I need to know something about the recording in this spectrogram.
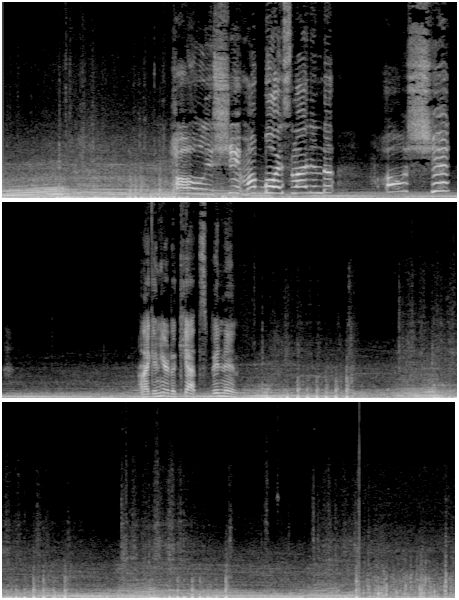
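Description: A car engine roars and revs up and down while driving.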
